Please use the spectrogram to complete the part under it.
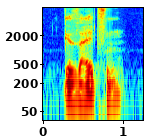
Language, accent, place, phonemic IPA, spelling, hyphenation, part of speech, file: German, Germany, Berlin, /ɡəˈzalt͡sn̩/, gesalzen, ge‧sal‧zen, verb / adjective, De-gesalzen.ogg
- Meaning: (verb) past participle of salzen; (adjective) 1. salted 2. very high, steep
